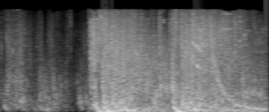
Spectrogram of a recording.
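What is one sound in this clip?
A rifle fires a burst of loud shots.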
